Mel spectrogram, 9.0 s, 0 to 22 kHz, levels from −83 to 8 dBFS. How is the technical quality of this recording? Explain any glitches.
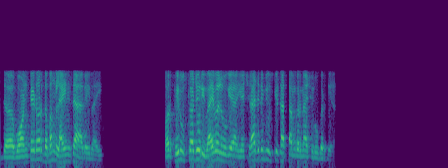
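The quality is poor: the whole recording carries telephone-grade coding damage from G.726 ADPCM throughout. The codec sends only a few bits per sample describing the error from an adaptive prediction. The coarse rasping hiss here fits the 24 kbit/s rate, and it rises and falls with the speech level. The band runs from about 250 Hz to 3.6 kHz, with nothing above 3.8 kHz. A spectrogram shows a hard ceiling there and grainy noise filling the harmonics during speech.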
